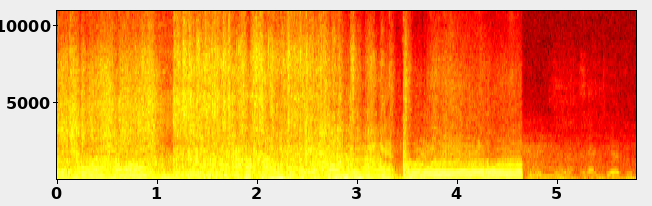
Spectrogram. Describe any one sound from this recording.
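A rally car engine roars at high revs as the car speeds past close by.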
